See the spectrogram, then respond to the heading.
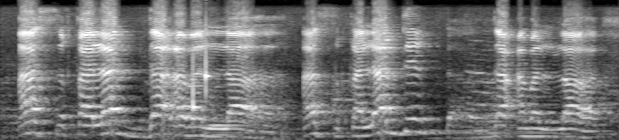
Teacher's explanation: جیسے اثقلت دعو اللہ، تا آ گیا، اس کے بعد دال آ گیا، تا ساکن ہے اور دال پر زبر ہے تو تا کو حذف کر دیں گے اور دال کو تشدید دیں گے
